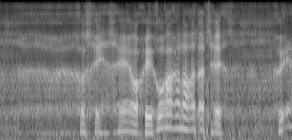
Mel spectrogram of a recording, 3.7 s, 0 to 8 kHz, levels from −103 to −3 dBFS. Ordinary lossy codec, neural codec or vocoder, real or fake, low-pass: none; autoencoder, 22.05 kHz, a latent of 192 numbers a frame, VITS, trained on many speakers; fake; 7.2 kHz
